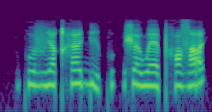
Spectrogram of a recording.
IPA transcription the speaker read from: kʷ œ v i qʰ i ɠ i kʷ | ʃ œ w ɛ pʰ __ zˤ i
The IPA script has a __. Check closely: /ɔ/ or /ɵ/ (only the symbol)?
ɔ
